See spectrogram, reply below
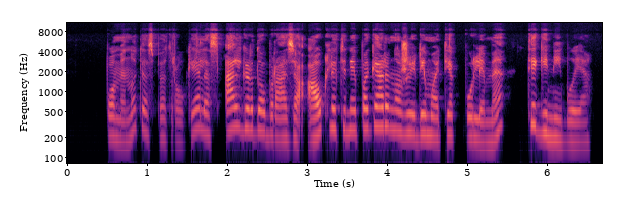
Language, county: Lithuanian, Vilnius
